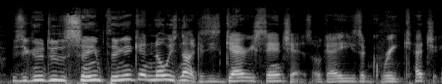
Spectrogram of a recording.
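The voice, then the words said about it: Impersonating a Yankee fan. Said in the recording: “your second Yankee fan impersonation”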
